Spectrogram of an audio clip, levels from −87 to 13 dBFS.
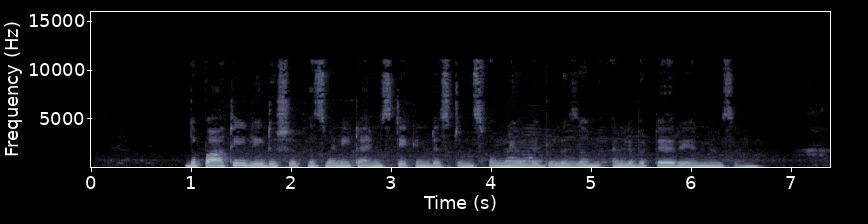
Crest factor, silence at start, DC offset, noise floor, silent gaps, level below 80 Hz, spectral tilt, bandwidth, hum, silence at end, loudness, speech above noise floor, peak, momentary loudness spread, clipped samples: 20 dB; 0.95 s; under 0.1%; -70 dBFS; none; -66 dBFS; -7.5 dB/octave; 11.5 kHz; none; 0.7 s; -27 LUFS; 44 dB; -8 dBFS; 9 LU; under 0.1%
